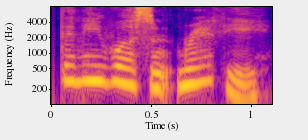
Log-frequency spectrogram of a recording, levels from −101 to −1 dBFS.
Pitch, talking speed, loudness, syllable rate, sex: 235 Hz, 215 wpm, -18 LUFS, 5.0 syllables/s, female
